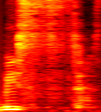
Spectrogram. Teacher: সিন চিপাতে সফিরা, শীষ দেয় সফিরা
